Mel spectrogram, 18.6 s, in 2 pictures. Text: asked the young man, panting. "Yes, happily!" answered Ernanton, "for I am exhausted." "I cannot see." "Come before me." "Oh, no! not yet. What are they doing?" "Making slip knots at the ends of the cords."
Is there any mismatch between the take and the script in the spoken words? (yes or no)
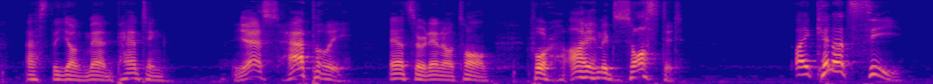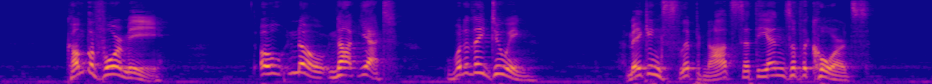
no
